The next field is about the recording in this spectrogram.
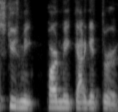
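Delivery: fast, brisk, very stern no-nonsense tone. Speaker retelling getting through crowds at metal shows, putting on a stern tone. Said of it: "I would just speak in a very stern t- tone of voice".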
